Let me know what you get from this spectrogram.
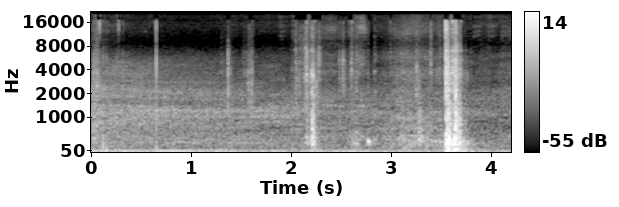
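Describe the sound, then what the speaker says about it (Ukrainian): A car's power tailgate opens: a quiet electric motor whirs steadily, followed by a few mechanical clicks and a louder thud near the end. "багажник, бачите, як відкривається"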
